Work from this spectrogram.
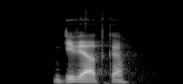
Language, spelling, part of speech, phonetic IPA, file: Russian, девятка, noun, [dʲɪˈvʲatkə], Ru-девятка.ogg
- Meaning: 1. (digit) nine 2. group of nine 3. nine 4. No 9 bus (tram, etc) 5. top corner of the goal 6. Nickname of the VAZ-2109, a 5-door hatchback produced in the USSR since 1987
